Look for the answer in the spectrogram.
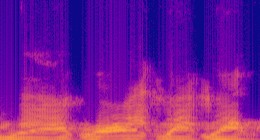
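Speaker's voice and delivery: muffled wah-wah of the Peanuts teacher; lightly voiced cartoon-adult babble. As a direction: mimic a muted trumpet droning on. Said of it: "The teacher from the Peanuts".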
